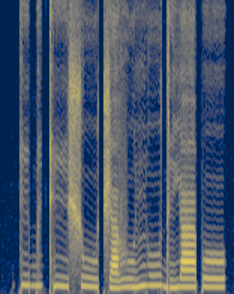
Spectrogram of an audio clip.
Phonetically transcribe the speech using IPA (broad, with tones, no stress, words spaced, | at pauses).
ki˦bi˦kʼiː˦˨ ʃuː˦˨t͡ʃa˨ vu˨ɲuː˦ di˨jaː˦poː˦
